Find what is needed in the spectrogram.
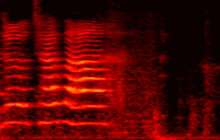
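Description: A young child's high-pitched singsong voice: one sung-out call, held for about a second with a slight wobble in pitch, then stopping.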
